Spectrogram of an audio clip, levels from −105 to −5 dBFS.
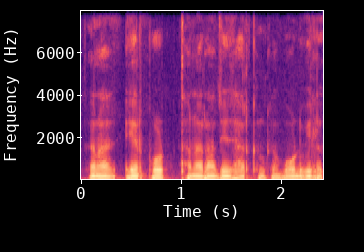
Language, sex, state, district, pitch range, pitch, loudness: Hindi, male, Jharkhand, Ranchi, 110-120 Hz, 110 Hz, -16 LUFS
